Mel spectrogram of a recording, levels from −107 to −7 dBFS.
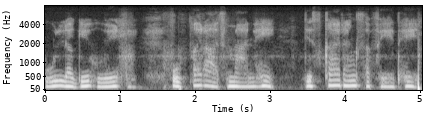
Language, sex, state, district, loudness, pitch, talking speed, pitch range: Hindi, female, Chhattisgarh, Bastar, -22 LUFS, 160 Hz, 130 wpm, 150-170 Hz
